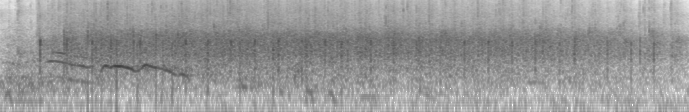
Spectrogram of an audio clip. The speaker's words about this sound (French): donc je vous entends applaudir, c'est que vous êtes tous d'accord avec le discours qui a été tenu.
